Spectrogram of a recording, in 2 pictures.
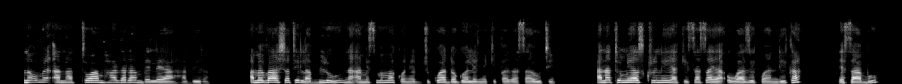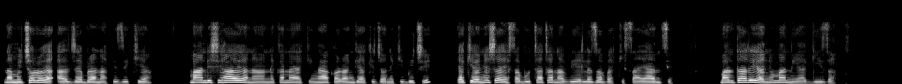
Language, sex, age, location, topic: Swahili, female, 25-35, Nairobi, education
